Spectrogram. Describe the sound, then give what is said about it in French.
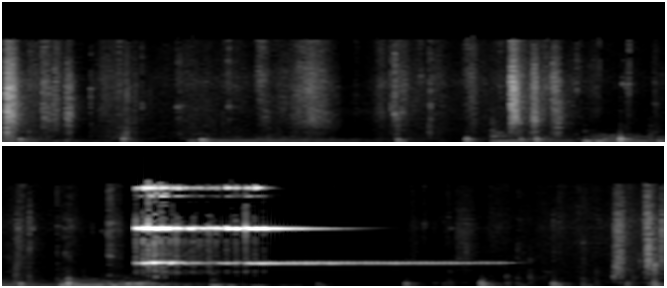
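A hand bell rung in a lady's residence to summon a servant gives a bright ring with lingering high tones near the end, after a stretch of sustained pitched tones. “Madame a sonné.”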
